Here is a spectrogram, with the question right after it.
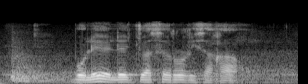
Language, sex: Tswana, male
